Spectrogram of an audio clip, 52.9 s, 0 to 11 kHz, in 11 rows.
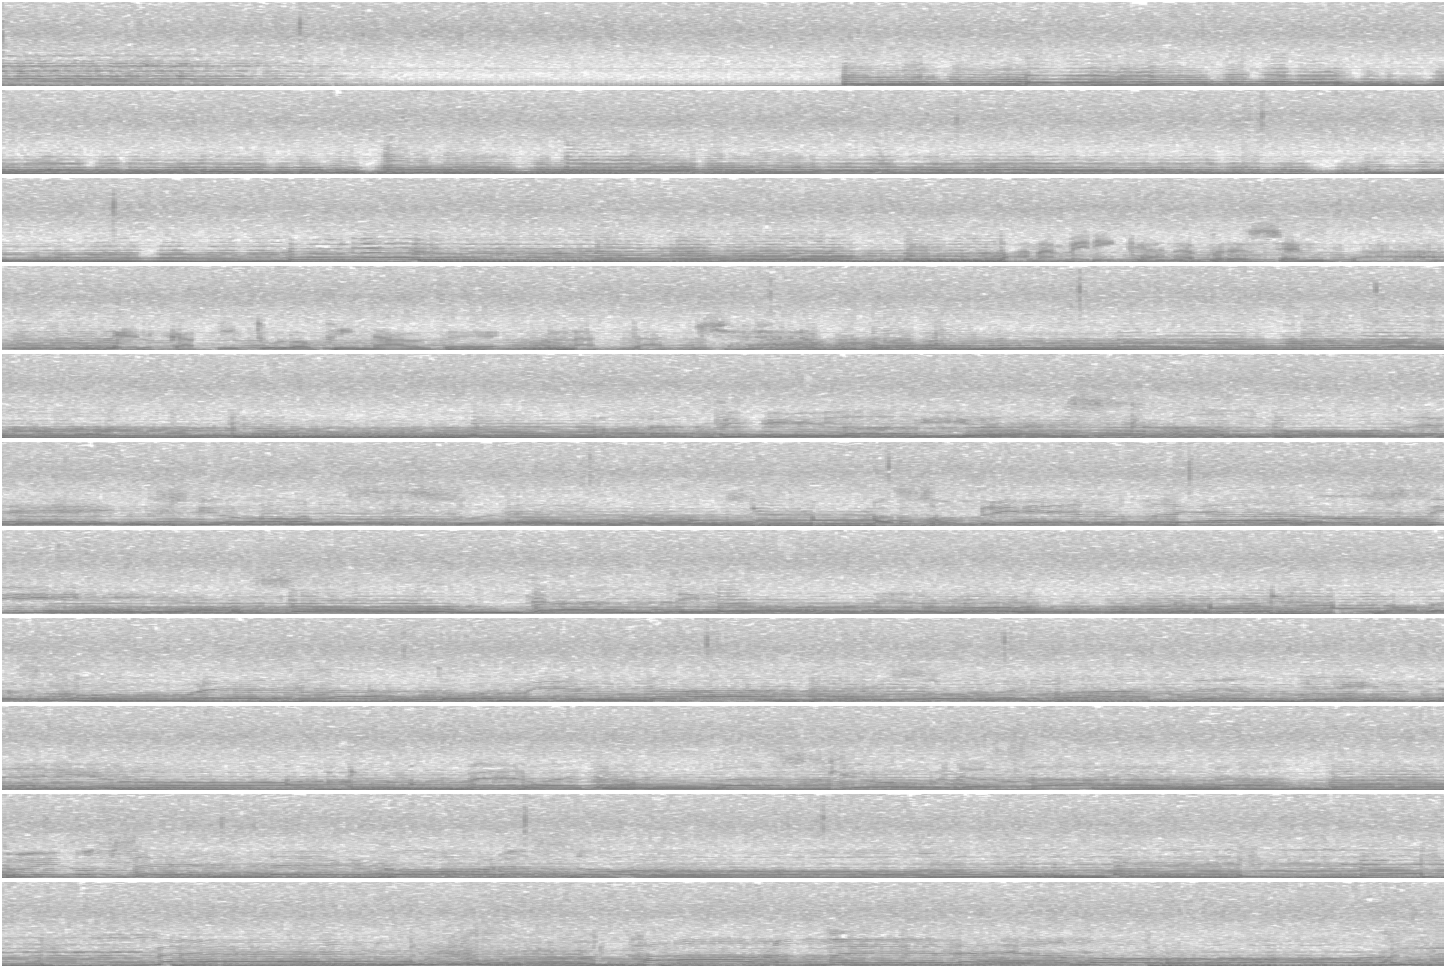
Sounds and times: Music: 0.0s - 52.8s.

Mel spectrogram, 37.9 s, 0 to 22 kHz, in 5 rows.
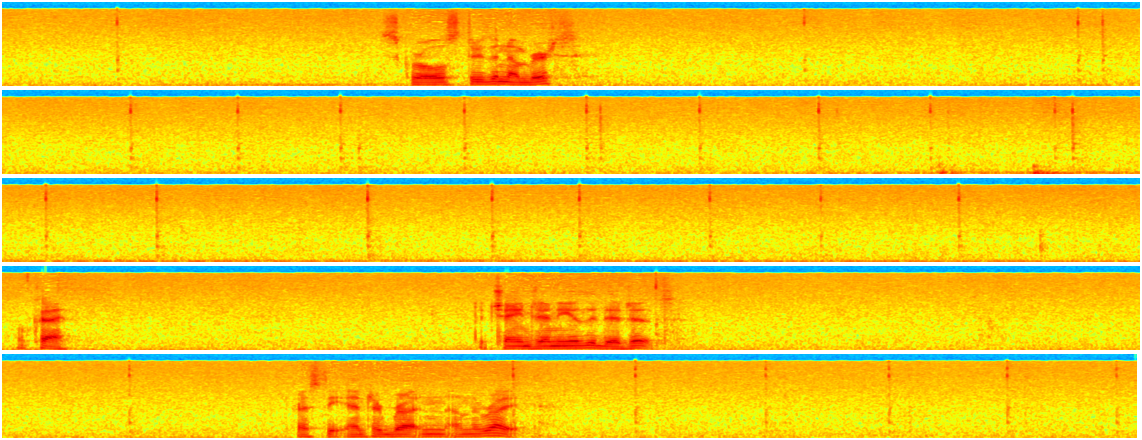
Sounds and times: Speech: 2.6s - 4.0s, 22.9s - 23.3s, 25.9s - 27.4s, 32.3s - 34.1s.

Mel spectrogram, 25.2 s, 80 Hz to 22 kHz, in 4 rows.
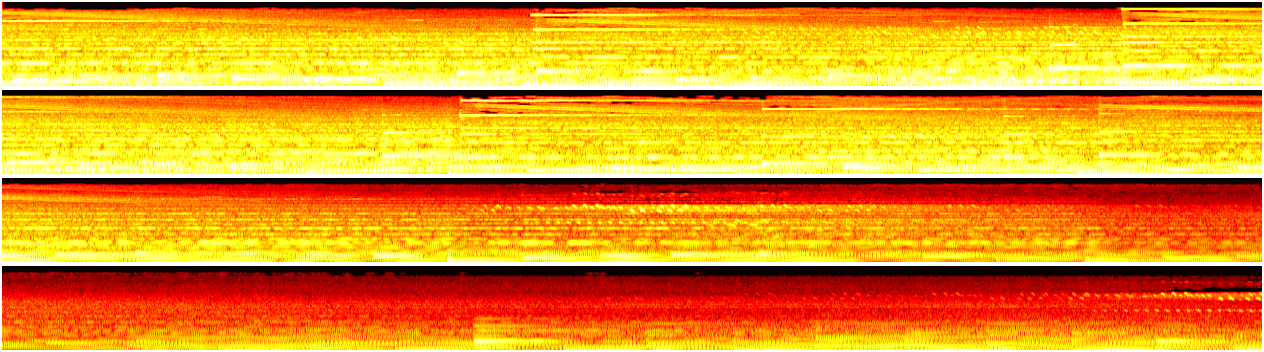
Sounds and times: Background music: 0.0s - 25.2s
New-age music: 0.0s - 25.2s.

